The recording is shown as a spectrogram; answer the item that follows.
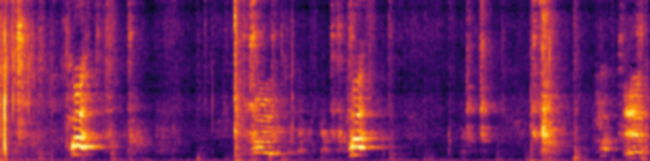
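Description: Children's voices in short, loud shouts, about four in the space of six seconds, like the "Hut!" kiai of a martial-arts drill. A sharp knock comes right at the start.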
